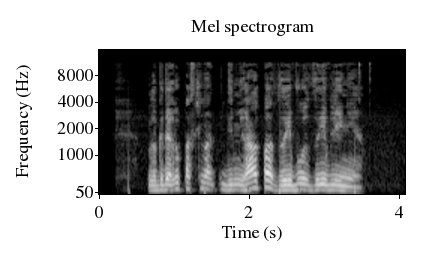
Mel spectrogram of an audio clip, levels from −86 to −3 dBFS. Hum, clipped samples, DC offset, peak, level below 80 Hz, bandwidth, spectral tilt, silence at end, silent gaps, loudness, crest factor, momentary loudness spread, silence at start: none; under 0.1%; under 0.1%; -6 dBFS; -56 dBFS; 11.5 kHz; -6 dB/octave; 0.6 s; none; -24 LUFS; 18 dB; 10 LU; 0.65 s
